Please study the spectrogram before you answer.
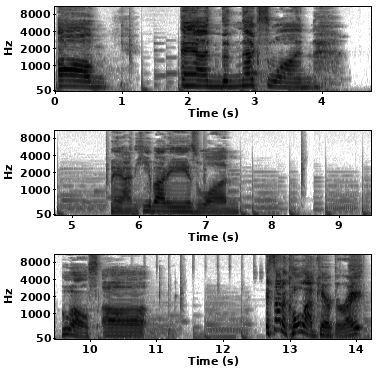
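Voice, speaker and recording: A woman streamer giving casual, excitable gameplay commentary, swearing often and shouting when surprised. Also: on the low side, very slow, long pauses, soft background music.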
